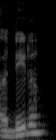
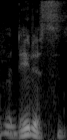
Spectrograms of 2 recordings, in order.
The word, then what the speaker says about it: Adidas: Nike adid and Jin that's how you pronounce it adid yeah what you want to SP Adidas I say the S I say adid oh okay it don't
